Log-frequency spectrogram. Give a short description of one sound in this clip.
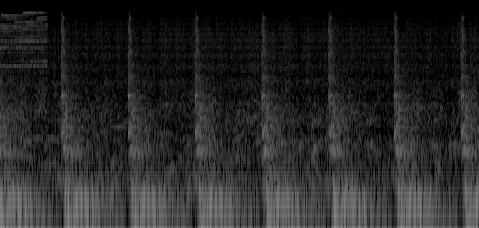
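Game music plays with a steady thumping beat.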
